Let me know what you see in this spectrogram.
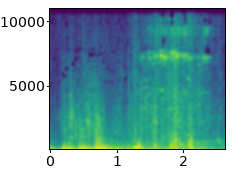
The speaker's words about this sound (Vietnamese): Quân Thánh Dực dúi đầu Khánh Dư xuống sàn đá đánh cọp một tiếng thật to.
